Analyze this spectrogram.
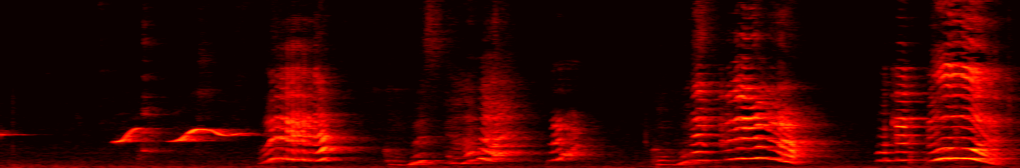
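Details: Jealous pet Amazon parrot crying indoors because its owner touches another parrot: a few flat whistles, then a series of loud, drawn-out, wavering wails that arch up and down, repeated several times.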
